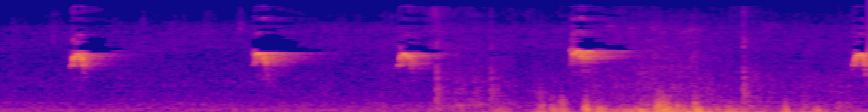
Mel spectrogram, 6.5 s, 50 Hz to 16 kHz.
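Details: Caged red-whiskered bulbul being bathed and set out in the sun: short bright whistled notes with a sharp rising onset, repeated about every 1.3 seconds. Low rumbling and knocking noises come in the middle.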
